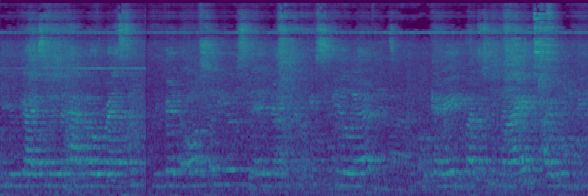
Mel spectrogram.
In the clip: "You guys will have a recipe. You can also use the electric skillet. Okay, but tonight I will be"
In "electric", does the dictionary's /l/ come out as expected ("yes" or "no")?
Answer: no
